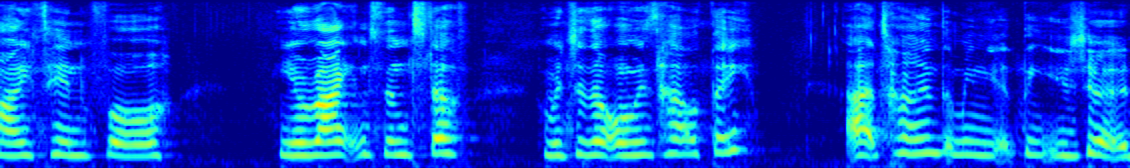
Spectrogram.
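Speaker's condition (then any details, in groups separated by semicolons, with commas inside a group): Cerebral palsy; since birth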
